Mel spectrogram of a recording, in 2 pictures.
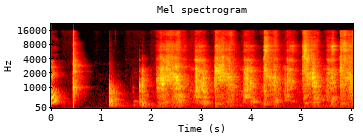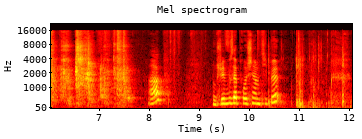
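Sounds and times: hand plane shaving wood: 0:01.8 - 0:07.8.

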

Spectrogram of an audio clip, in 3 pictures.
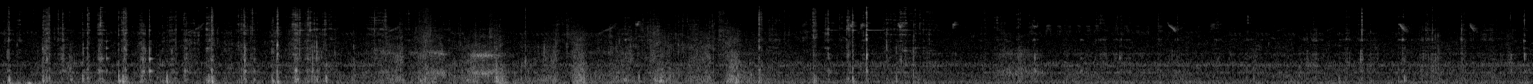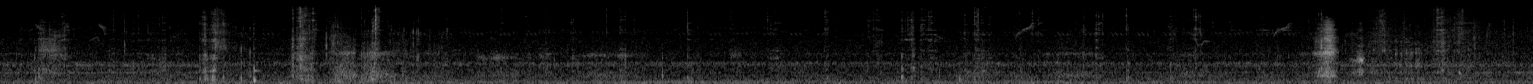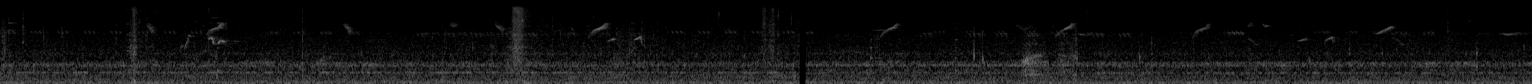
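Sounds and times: hands digging in soil: 0:00.0 - 0:19.9
faint steady hum: 0:00.0 - 0:45.9
grass pulled from earth: 0:02.8 - 0:09.2.

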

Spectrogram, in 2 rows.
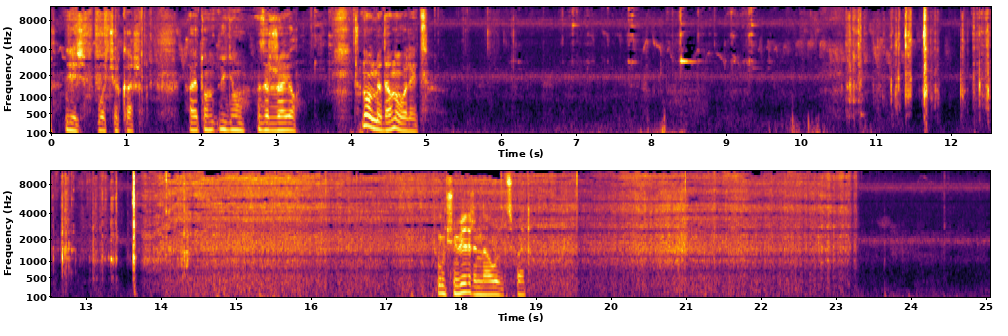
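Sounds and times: wind buffeting microphone: 0:06.5 - 0:11.2, 0:14.4 - 0:20.7
matches scraping on striker: 0:10.5 - 0:15.2
match striking and flaring: 0:10.6 - 0:23.4.

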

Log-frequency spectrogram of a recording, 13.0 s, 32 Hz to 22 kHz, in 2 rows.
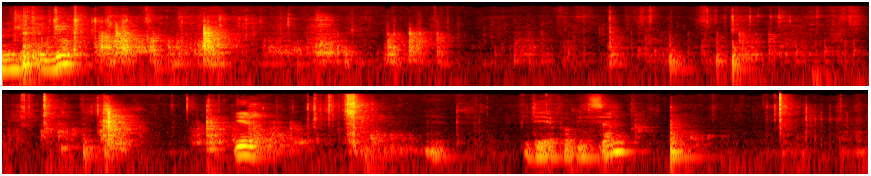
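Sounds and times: handling knocks and rustles: 0:00.0 - 0:09.5.

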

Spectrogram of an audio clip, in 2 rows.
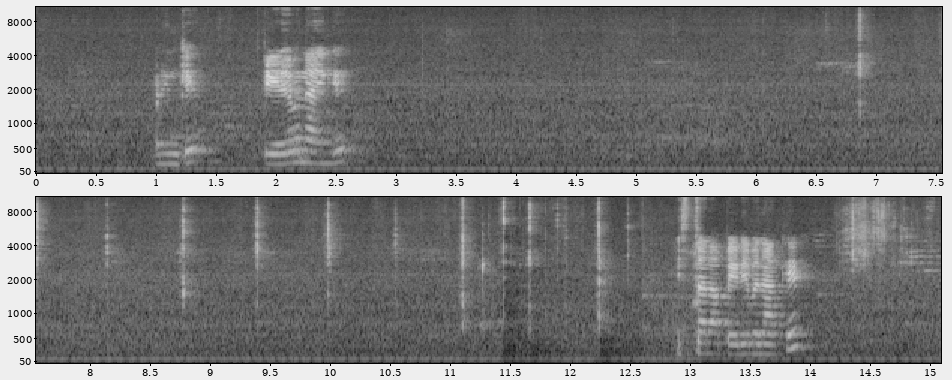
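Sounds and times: steady low hum: 0:00.0 - 0:15.0
sticky clicks of dough rolling: 0:06.8 - 0:12.6.

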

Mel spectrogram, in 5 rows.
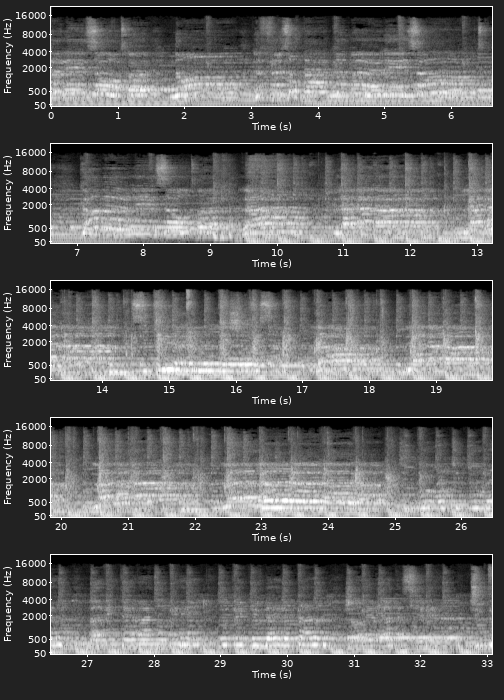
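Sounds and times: woman and man singing duet: 0:00.0 - 0:33.0
backing music with beat: 0:09.0 - 0:33.0.

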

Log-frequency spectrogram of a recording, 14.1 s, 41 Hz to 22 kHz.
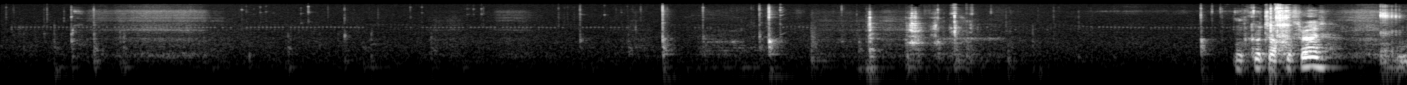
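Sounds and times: small tools clicking and tapping: 0:05.6 - 0:10.9.

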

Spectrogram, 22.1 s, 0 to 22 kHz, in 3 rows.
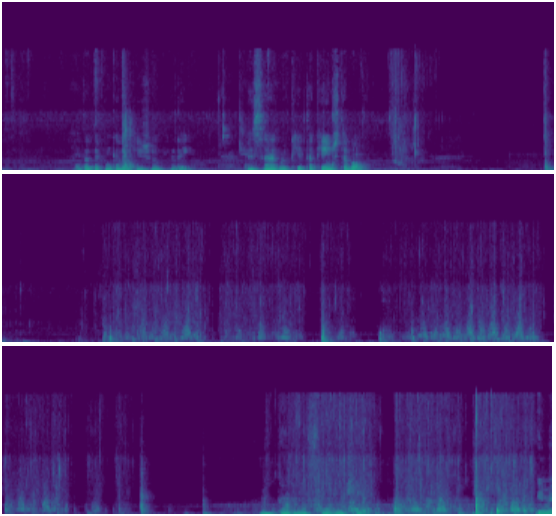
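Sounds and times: wooden spoon scraping wet pan: 0:08.6 - 0:16.6, 0:18.2 - 0:22.0.

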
